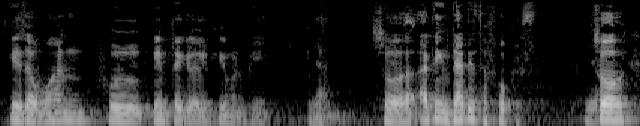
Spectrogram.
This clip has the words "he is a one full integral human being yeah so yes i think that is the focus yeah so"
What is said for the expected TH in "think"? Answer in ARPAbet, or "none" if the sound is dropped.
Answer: T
